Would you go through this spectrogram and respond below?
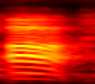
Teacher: विवृत देखिए, आ बोल के आप देखिए, आ, इसमें हमारा मुख द्वार पूरा खुल जाता है और जीवा की ओर जाती है। जीवा हमारी पीछे की ओर जाती है और मुख द्वार पूरा खुल जाता है।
